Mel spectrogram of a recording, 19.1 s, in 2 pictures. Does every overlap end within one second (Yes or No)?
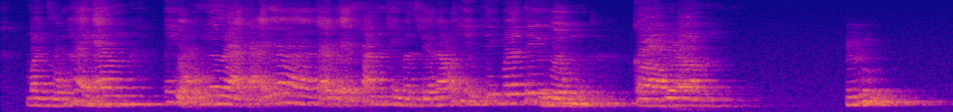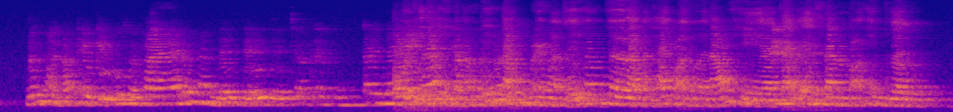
No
